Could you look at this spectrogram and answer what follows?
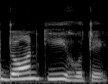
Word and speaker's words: डॉन कीहोटे: उस नॉवेल का नाम है डॉन कीहोटे। प्रोनाउंसिएशन अलग इसलिए लग रहा है क्योंकि ये स्पेनिश इंग्लिश नॉवेल है।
